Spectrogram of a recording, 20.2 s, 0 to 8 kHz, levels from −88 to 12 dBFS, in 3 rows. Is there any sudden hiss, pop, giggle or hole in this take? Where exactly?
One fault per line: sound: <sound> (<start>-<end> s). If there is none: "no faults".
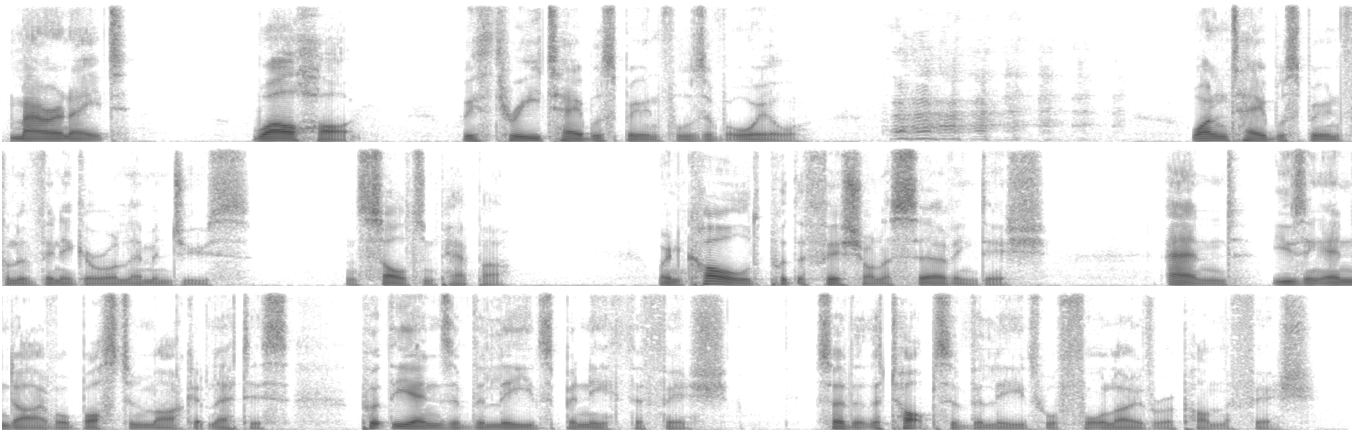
sound: laugh (4.4-5.6 s)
